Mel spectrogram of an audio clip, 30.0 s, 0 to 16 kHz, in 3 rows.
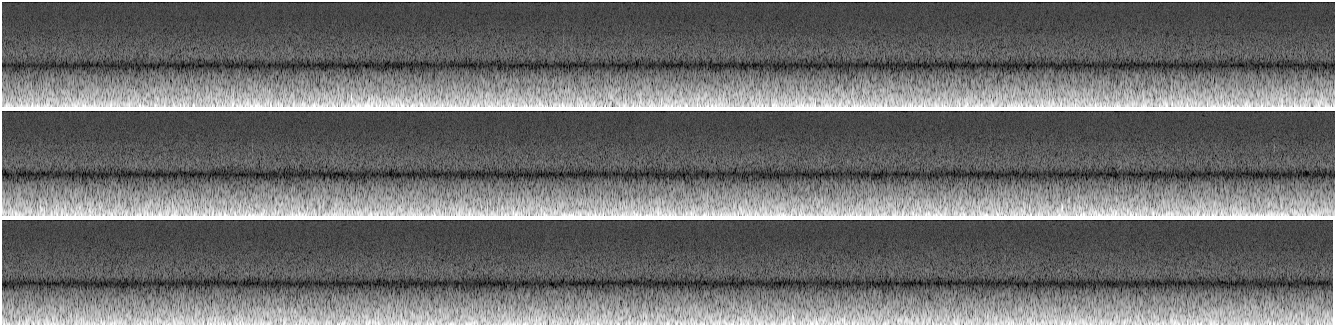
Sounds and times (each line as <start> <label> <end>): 0.0 white noise 29.9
